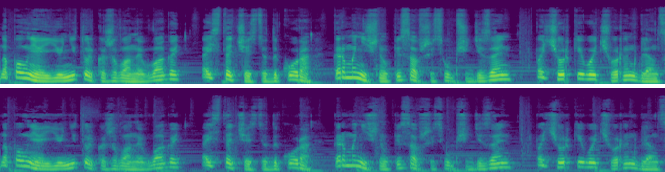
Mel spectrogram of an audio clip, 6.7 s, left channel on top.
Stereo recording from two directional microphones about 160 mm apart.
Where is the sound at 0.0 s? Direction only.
30° left (ahead or behind).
